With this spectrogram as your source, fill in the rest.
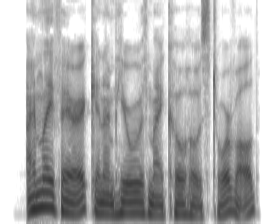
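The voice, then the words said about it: Sick, rough-sounding voice. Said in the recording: “I'm a little sick, so I apologize for my voice”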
